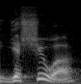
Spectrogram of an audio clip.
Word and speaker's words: Yeshua: you guys realize that we actually called Jesus's name wrong every single time we call him Jesus should we all just take a nap right now can you hear me okay good his name was actually Yeshua which is translated Joshua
